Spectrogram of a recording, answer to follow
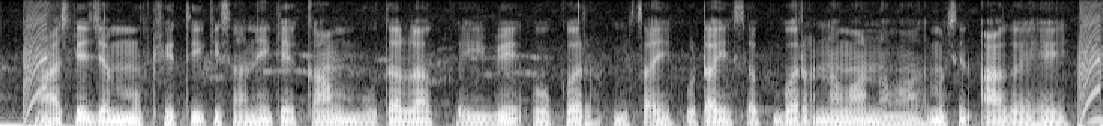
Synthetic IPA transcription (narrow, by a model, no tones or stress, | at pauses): aːd͡ʒked͡ʒəmːukʰeːt̪ikɪsaːnikekaːmbuːt̪alakəibeɦoːkəɾmɪsa̰ːipʊʈaːisəb̚bəɾnəʋanəʋamɐsɪna̰ːɡəeɦɛː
